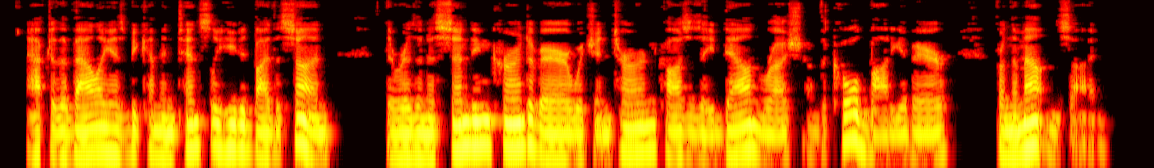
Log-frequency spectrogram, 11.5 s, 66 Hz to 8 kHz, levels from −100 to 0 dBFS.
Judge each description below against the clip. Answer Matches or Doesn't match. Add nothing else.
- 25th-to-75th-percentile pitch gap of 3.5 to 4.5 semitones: Matches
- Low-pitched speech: Matches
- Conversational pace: Matches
